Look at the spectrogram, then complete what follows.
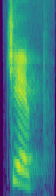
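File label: "чеп", Komi, female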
